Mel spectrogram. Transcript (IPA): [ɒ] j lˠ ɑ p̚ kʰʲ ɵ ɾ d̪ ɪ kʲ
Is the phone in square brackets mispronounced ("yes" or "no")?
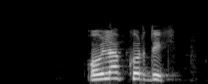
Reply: yes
